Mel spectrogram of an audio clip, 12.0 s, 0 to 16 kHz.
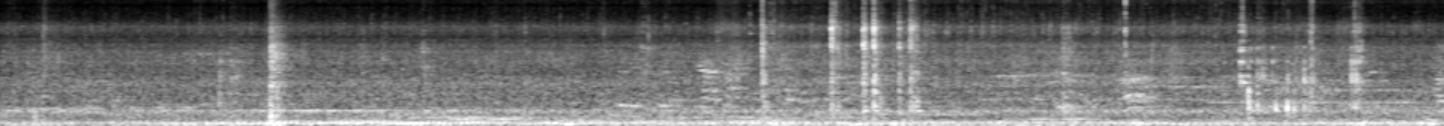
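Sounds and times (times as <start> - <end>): gas burner rumbling: 0.0 - 12.0.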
